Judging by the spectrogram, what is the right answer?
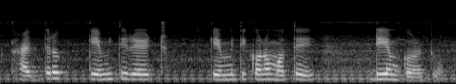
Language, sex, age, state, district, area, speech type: Odia, female, 18-30, Odisha, Malkangiri, urban, spontaneous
